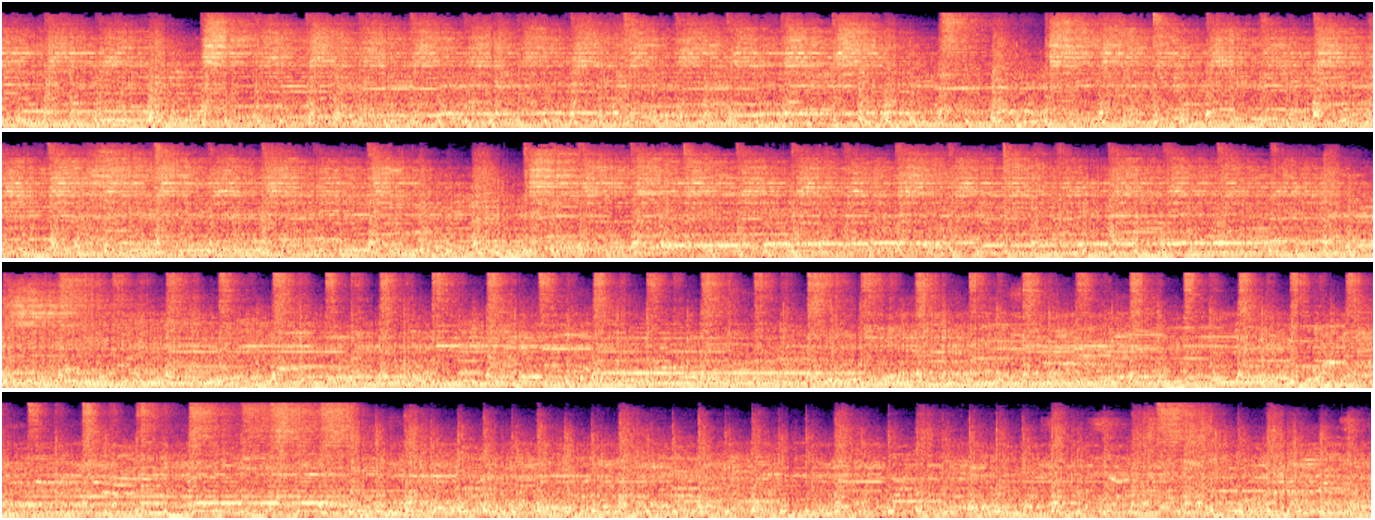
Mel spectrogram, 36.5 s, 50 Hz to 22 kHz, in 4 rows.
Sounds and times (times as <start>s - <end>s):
Music: 0.0s - 36.5s.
